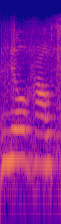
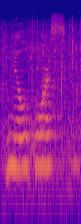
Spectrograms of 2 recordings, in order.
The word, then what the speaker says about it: Milhous: Grant asked me to remind you it's Richard Milhouse Nixon, not Millhorse.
